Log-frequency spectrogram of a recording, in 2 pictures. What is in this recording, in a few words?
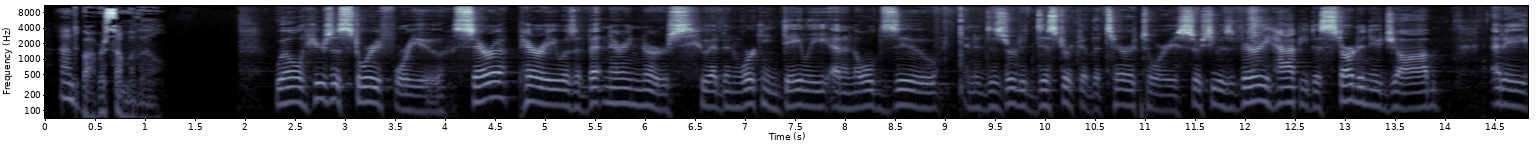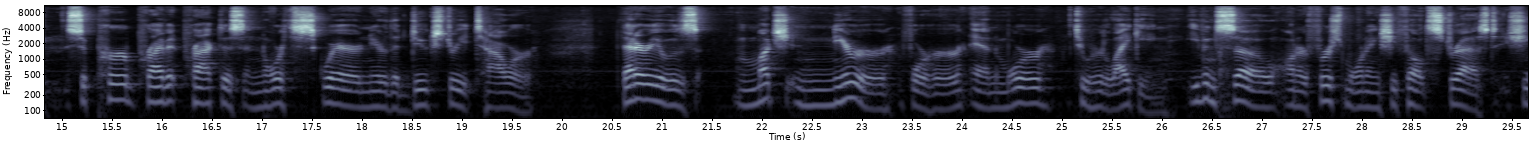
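oregon, International Dialects of English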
